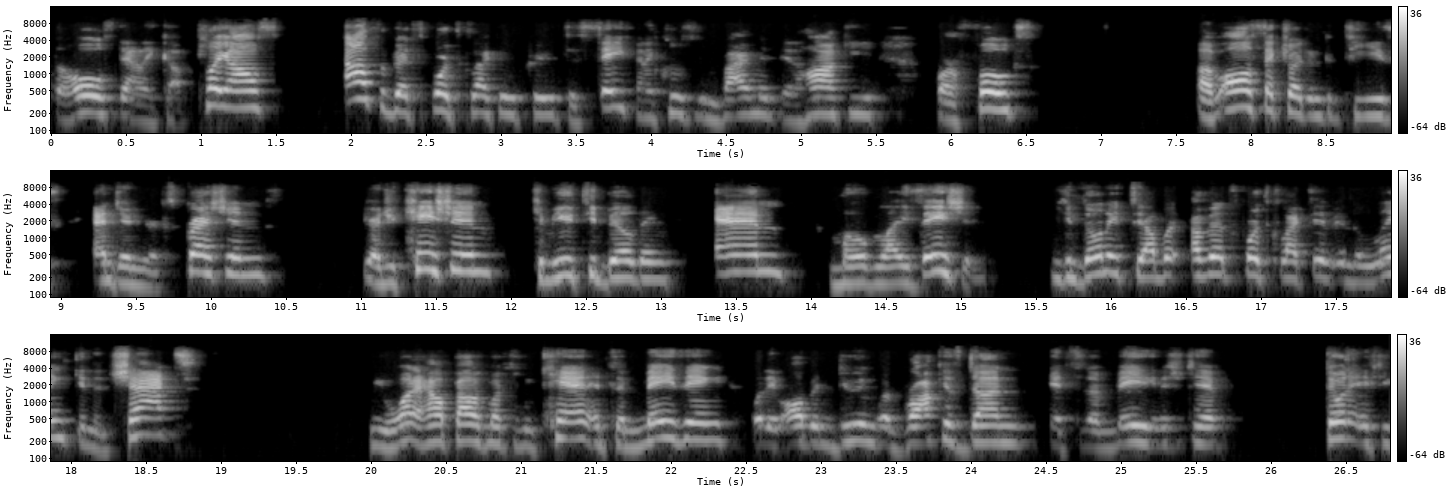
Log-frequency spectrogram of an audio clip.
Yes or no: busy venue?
no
